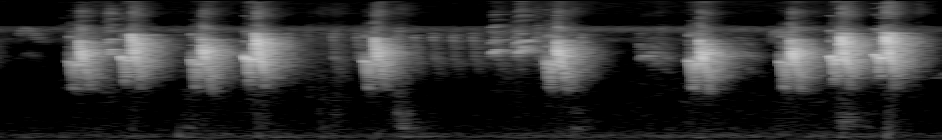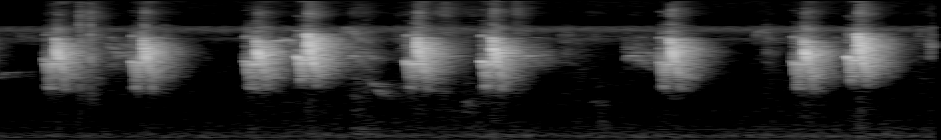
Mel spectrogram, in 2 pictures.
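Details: Bar-winged prinia singing gacor, full of emotion, in ngebren and nembak style, used as a lure to get lazy prinias singing; loud sharp buzzy chip notes in quick clusters of two or three, repeated steadily across the clip.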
